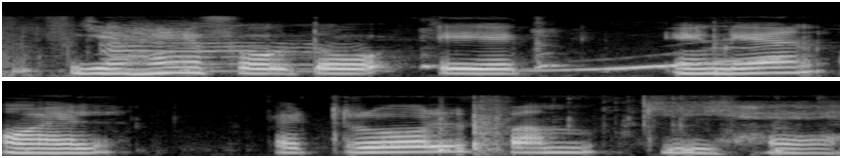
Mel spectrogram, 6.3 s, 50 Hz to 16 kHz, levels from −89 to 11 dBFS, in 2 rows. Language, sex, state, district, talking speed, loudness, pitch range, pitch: Hindi, female, Chandigarh, Chandigarh, 85 wpm, -14 LUFS, 220-245 Hz, 235 Hz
